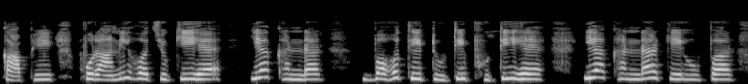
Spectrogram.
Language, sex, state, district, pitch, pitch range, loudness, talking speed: Hindi, female, Bihar, Saran, 245 Hz, 230-270 Hz, -16 LUFS, 135 wpm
